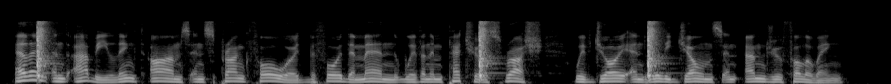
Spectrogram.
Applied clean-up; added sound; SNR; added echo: none; Snare drum; 0 dB; none.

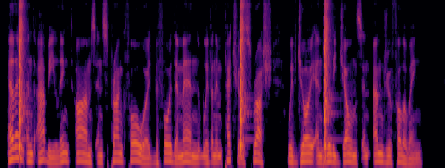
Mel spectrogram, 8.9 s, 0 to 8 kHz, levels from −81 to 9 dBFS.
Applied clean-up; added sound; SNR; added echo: classical method Wiener filter.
